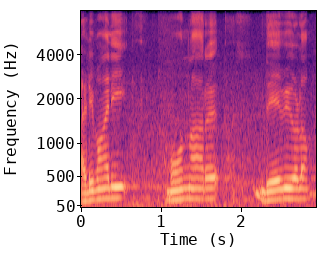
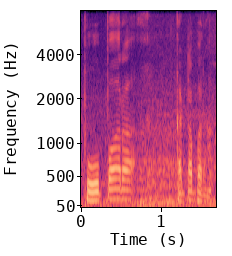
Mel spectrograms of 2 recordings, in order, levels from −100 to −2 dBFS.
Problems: constant background noise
